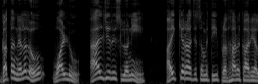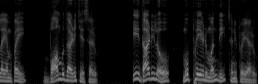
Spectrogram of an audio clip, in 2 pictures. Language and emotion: Telugu, neutral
